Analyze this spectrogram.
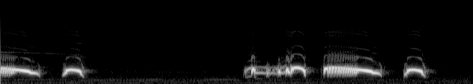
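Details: Vigorous, intense 'thúc gù' cooing from a spotted dove kept as a decoy. Low, mellow coos with downward-curving tails come in pairs, with a stuttering, broken phrase after a pause.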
